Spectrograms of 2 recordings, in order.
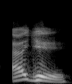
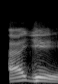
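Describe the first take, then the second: Both takes have the same delivery.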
